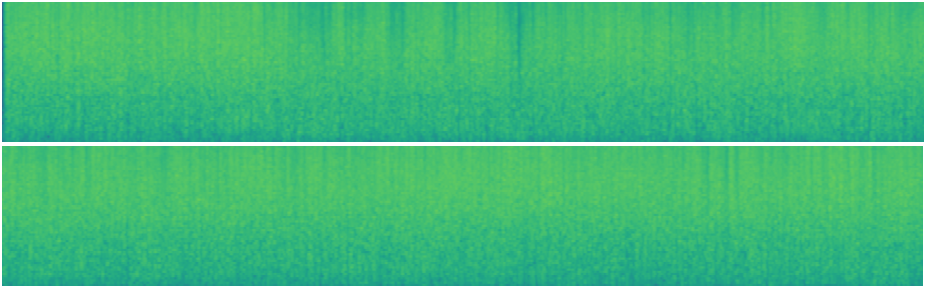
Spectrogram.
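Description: Wind rushing across the microphone through the open window of a moving car: a loud, steady rushing noise.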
